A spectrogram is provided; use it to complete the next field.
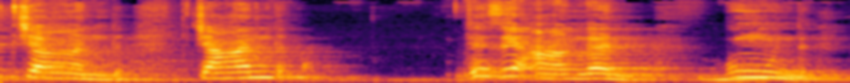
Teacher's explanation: अनुनासिक ध्वनियों का उच्चारण करते समय हवा नाक और मुंह दोनों से निकलती है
